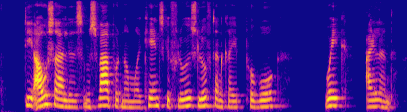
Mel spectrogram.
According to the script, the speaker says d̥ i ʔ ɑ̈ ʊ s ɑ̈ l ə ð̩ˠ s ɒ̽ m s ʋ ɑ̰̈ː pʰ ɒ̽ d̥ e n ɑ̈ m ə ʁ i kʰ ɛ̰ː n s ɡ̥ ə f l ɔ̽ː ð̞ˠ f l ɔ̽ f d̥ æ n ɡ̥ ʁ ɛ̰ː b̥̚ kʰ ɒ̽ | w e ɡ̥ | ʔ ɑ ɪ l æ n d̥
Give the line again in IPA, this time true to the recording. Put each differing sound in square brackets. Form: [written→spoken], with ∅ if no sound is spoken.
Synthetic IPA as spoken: d̥ i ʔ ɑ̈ ʊ s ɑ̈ l ə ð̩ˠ s ɒ̽ m s ʋ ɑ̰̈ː pʰ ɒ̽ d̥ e n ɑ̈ m ə ʁ i kʰ ɛ̰ː n s ɡ̥ ə f l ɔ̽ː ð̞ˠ [f→s] l ɔ̽ f d̥ æ n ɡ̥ ʁ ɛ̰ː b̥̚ [kʰ→pʰ] ɒ̽ | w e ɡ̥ | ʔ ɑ ɪ l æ n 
